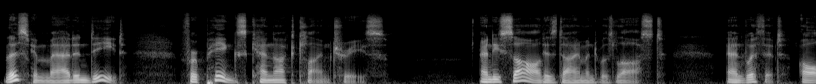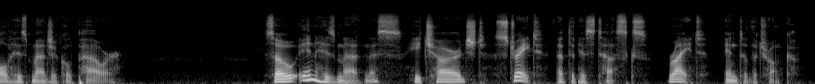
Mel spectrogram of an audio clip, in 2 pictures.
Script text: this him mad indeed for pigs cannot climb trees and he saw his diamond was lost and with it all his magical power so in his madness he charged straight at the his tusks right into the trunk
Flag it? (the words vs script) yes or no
no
